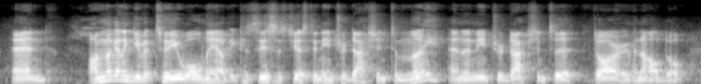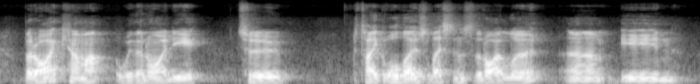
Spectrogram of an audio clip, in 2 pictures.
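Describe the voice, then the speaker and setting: Using ordinary pitch variation, a man speaks at a moderate pace in a fairly low voice. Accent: Australian. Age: 50s. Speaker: podcast host. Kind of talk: casual talk to camera. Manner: unscripted, conversational.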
